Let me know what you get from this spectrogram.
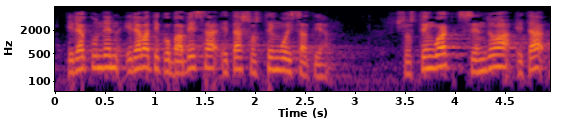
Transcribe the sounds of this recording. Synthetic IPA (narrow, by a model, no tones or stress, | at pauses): e̞ɾakund̪ene̞ɾaβ̞at̪e̞ko̞baβe̞saʔe̞t̪aso̞st̪e̞ŋɡoaisat̪e̞a̰ | so̞st̪e̞ŋɡoakse̞nd̪o̞aʔe̞t̪a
